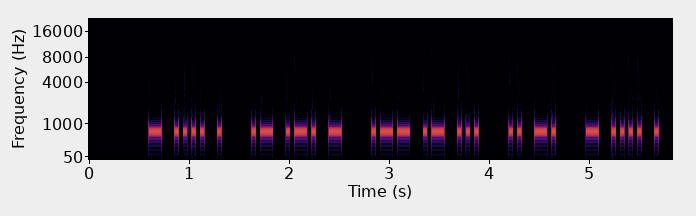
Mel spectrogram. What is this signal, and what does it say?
Morse code, heard as a keyed tone, about 28 wpm, 700 Hz. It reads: THE ART WAS IN THE
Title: Sentences from Top 1000 Words - Review Part 3 - 28wpm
